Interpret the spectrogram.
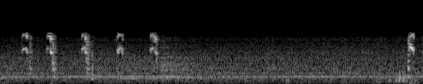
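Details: Peregrine falcon at a nest in Gdańsk, Poland, on 1 April 2022, recorded by a live nest camera: five short, sharp calls about every third of a second, a pause, then one final call, over a steady low hum.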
